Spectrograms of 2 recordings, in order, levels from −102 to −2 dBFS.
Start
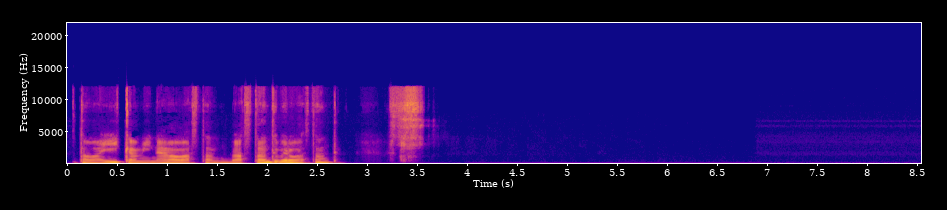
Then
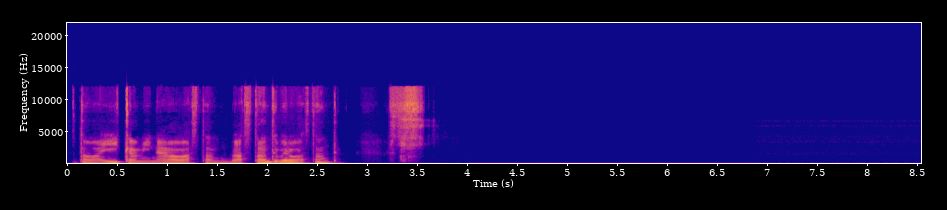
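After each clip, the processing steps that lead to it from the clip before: high-shelf EQ 7,200 Hz +7.5 dB
level −8 dB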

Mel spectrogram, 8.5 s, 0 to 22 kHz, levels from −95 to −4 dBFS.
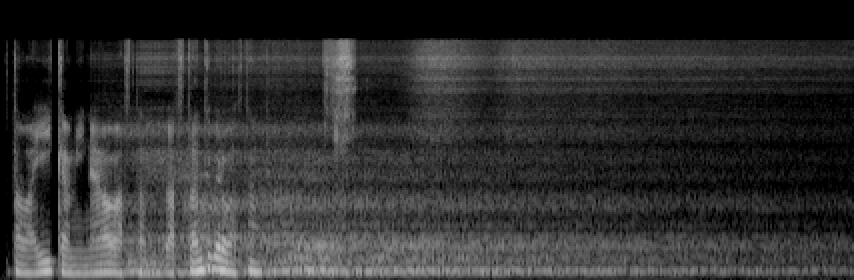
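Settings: feedback delay with all-pass diffusion 993 ms, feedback 62%, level −9.5 dB
level +2 dB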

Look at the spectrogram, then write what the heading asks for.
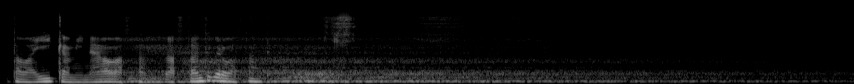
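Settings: high-frequency loss of the air 120 metres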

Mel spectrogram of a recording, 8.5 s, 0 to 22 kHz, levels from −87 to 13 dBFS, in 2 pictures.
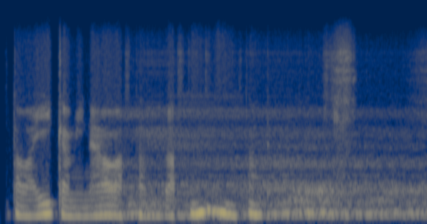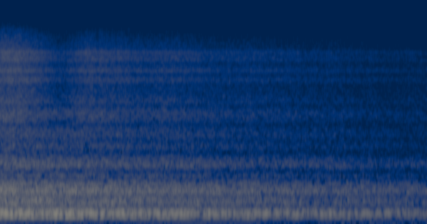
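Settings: variable-slope delta modulation 64 kbit/s
healed spectral selection 0:01.85–0:02.41, 260–4,700 Hz
level +4.5 dB

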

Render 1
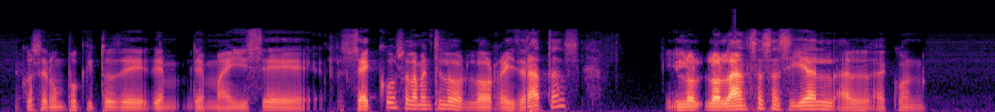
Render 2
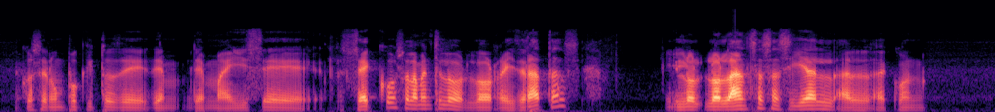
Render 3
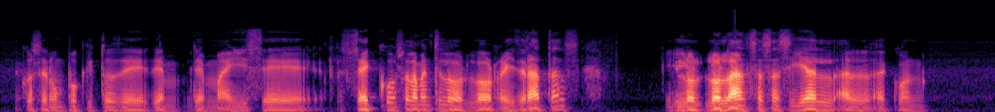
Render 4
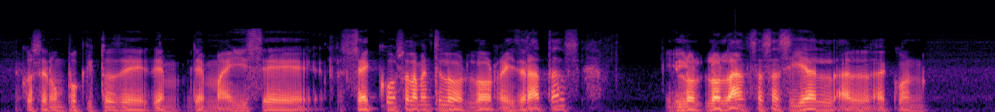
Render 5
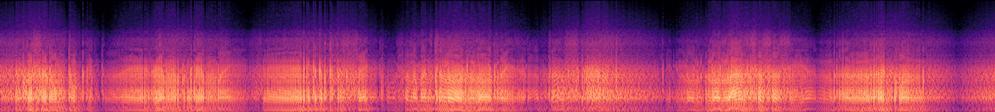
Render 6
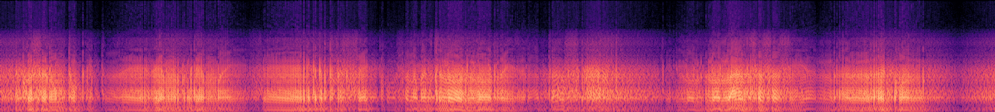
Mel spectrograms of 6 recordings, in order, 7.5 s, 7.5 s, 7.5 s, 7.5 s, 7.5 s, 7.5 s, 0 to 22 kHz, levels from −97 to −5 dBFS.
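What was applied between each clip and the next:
flat-topped bell 900 Hz +13.5 dB 2.3 octaves; level −9.5 dB
sub-octave generator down 2 octaves, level −2 dB
downward compressor 2 to 1, threshold −27 dBFS, peak gain reduction 10.5 dB; level +3.5 dB
compressor on every frequency bin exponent 0.2; leveller curve on the samples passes 1; shaped tremolo triangle 0.94 Hz, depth 90%; level −1 dB
mu-law and A-law mismatch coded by mu; level −3 dB

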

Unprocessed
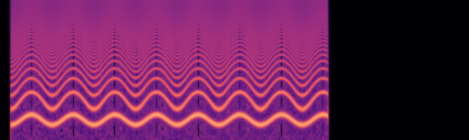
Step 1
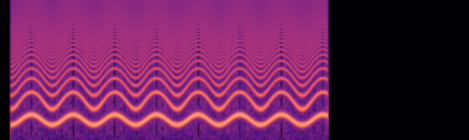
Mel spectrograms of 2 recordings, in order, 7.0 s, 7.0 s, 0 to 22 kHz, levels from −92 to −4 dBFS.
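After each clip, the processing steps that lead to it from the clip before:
low-shelf EQ 170 Hz −5.5 dB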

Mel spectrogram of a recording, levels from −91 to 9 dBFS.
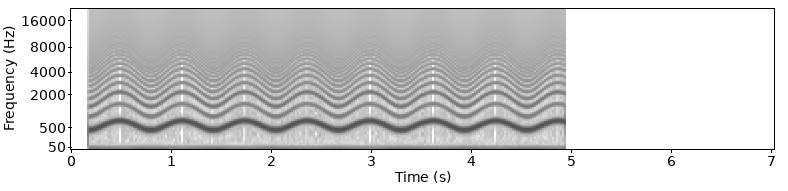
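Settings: gain into a clipping stage and back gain 29 dB
level +3 dB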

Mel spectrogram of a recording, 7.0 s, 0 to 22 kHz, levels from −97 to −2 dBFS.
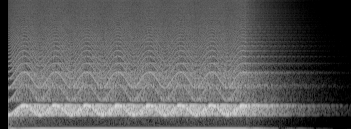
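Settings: delay with a high-pass on its return 89 ms, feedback 78%, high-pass 2,200 Hz, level −12.5 dB
dense smooth reverb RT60 2.4 s, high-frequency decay 0.5×, DRR −3 dB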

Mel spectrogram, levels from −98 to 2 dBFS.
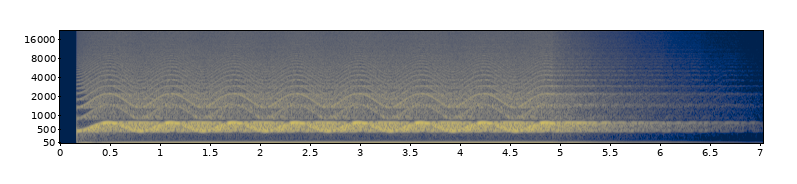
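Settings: repeating echo 369 ms, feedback 53%, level −16.5 dB

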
